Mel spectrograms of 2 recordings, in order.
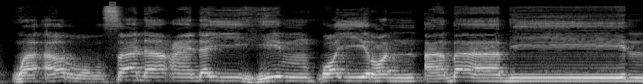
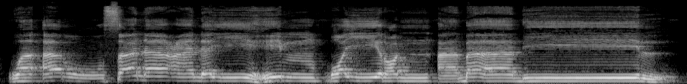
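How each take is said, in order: The two takes are said the same way.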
